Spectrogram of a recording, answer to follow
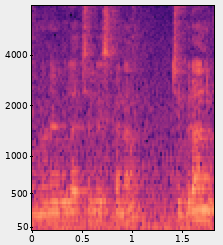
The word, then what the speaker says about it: जिब्रान: मेरा नाम अगर इंग्लिश में प्रोनाउंस करेंगे तो गिब्रान होगा। गिब्रान होगा, हाँ। बट मुझे मेरे डैड ने नाम दिया है जिब्रान।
